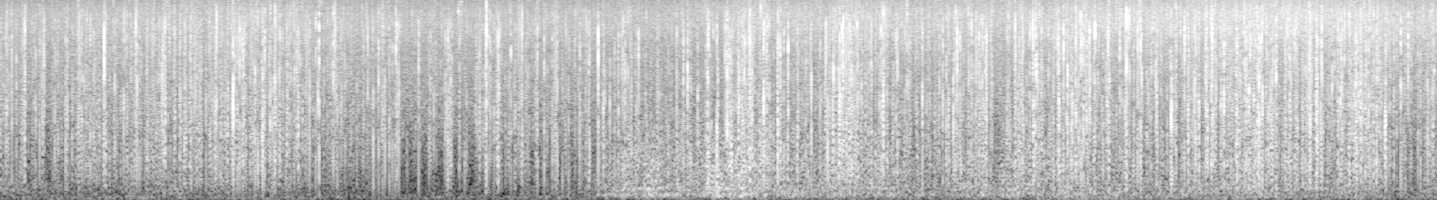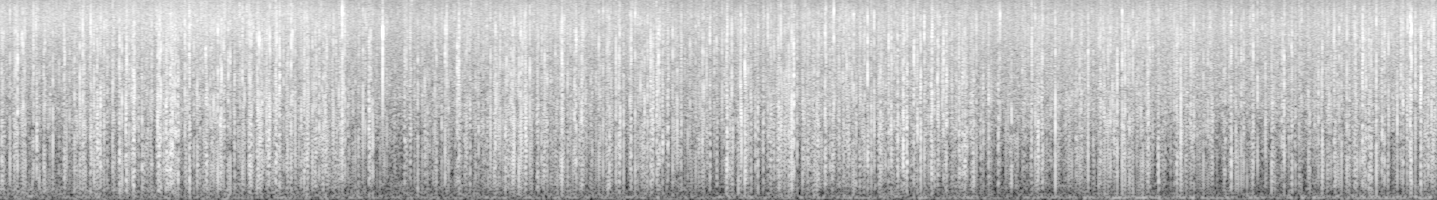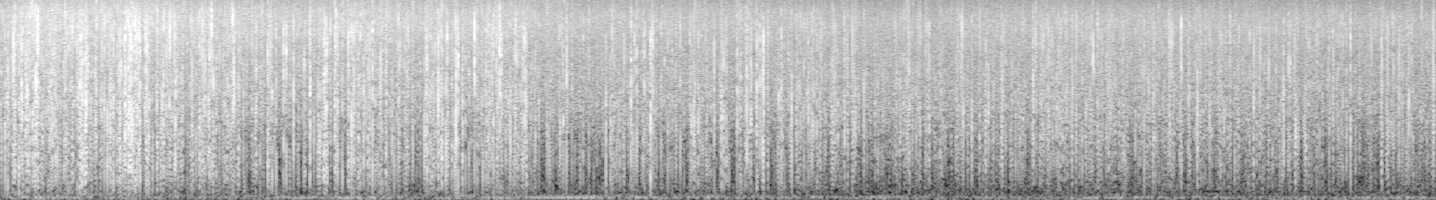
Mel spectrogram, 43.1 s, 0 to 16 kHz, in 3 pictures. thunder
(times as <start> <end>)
5.3 21.0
